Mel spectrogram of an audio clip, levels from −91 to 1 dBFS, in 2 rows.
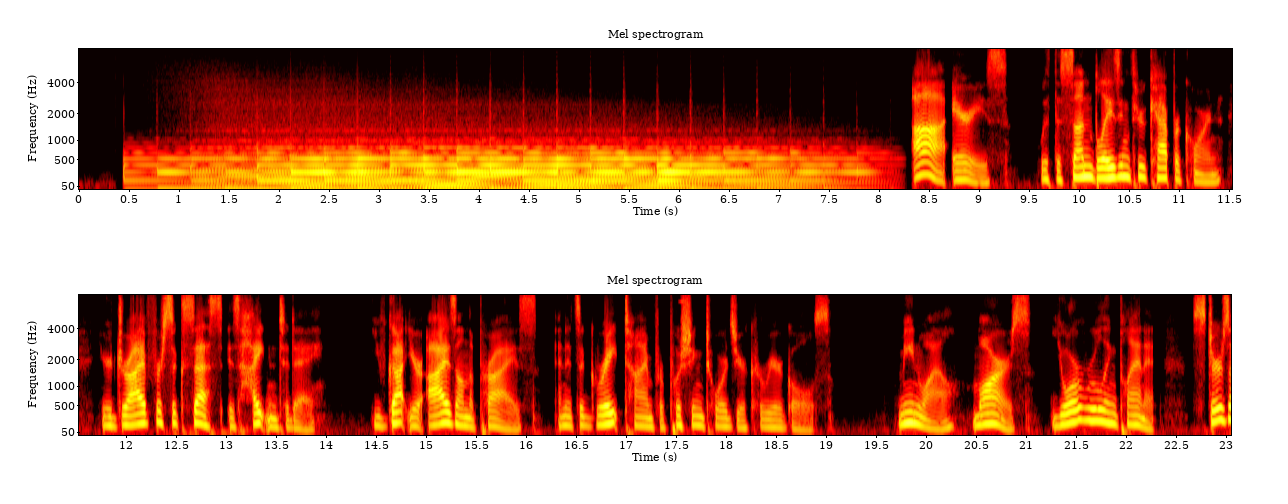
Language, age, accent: English, 30-49, American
